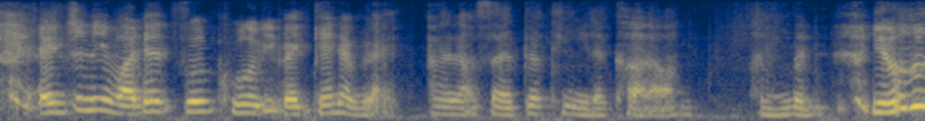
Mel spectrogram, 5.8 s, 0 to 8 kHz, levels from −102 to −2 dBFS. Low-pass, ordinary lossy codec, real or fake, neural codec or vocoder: none; none; fake; codec, 16 kHz, 4 kbps, FreqCodec, smaller model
